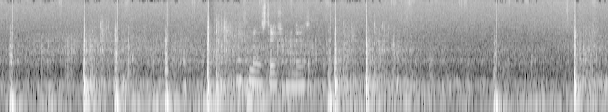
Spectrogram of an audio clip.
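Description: Distant fireworks boom and pop at irregular intervals outdoors.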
